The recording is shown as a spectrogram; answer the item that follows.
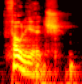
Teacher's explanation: Foliage, it's a noun with three syllables. Stress the first syllable.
